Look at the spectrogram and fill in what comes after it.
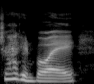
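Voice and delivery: put-on laconic young woman voice. Showing how the character Rose says a line: Rose voice, laconic. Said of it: "I could hear Rose saying".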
